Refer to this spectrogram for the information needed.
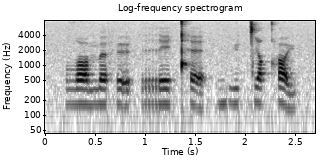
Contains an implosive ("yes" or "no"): no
